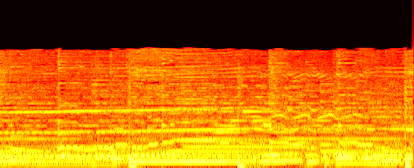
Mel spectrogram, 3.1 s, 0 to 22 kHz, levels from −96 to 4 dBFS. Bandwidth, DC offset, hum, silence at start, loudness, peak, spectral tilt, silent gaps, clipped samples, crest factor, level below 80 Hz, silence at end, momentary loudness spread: 8 kHz; under 0.1%; none; 0 s; -13 LUFS; 0 dBFS; -5.5 dB/octave; none; under 0.1%; 12 dB; -24 dBFS; 0 s; 2 LU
